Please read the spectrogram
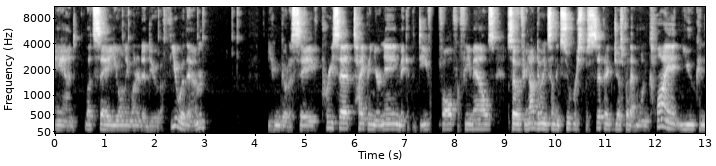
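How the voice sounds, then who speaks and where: A man talks at a medium pitch with fairly even intonation. Noticeable background noise runs beneath him. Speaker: photographer and software tutorial creator. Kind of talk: tutorial. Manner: casual, conversational.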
